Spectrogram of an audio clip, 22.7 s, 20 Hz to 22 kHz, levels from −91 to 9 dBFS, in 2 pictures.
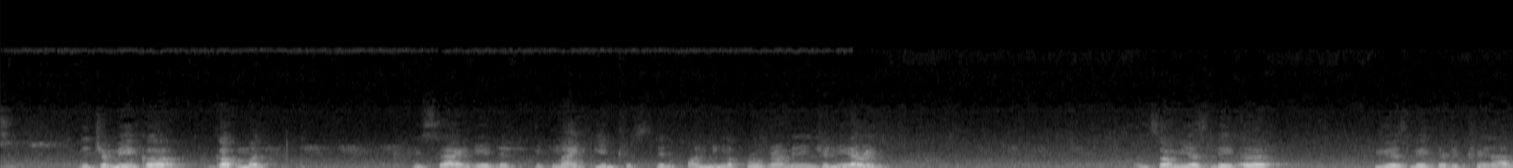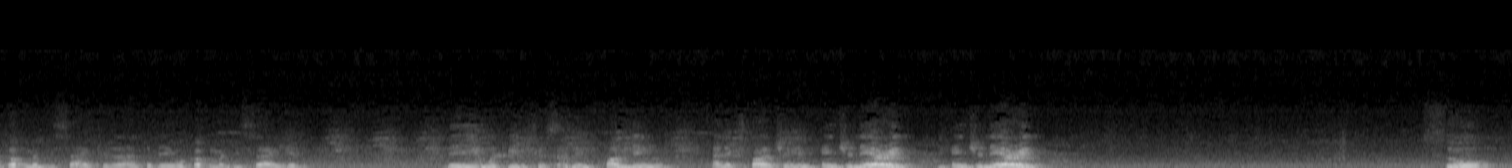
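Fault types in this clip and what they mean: Stream segment repeated: just under a second of sound, from 18.35 to 19.32 s, plays a second time after a small blip at the jump back, adding about 0.98 s. The player fetched or queued the same stream segment twice.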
